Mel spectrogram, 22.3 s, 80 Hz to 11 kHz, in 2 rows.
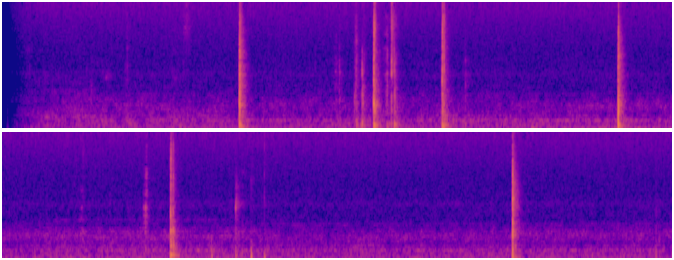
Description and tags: Macbook Closing
Shutting a MacBook Air (2016, 13").
Recorded with a Samsung Galaxy S8 using the "Voice Recorder" app from the Play Store.
Use whenever, wherever, don't worry about credit!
